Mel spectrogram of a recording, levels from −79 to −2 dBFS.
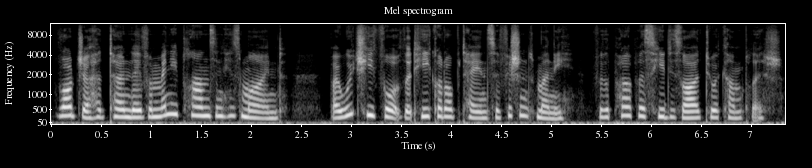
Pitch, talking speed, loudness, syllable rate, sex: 250 Hz, 210 wpm, -18 LUFS, 6.0 syllables/s, female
